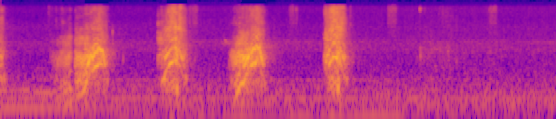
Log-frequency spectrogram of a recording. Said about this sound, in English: Okay, we'll go. Try to count the zippers. Ready?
